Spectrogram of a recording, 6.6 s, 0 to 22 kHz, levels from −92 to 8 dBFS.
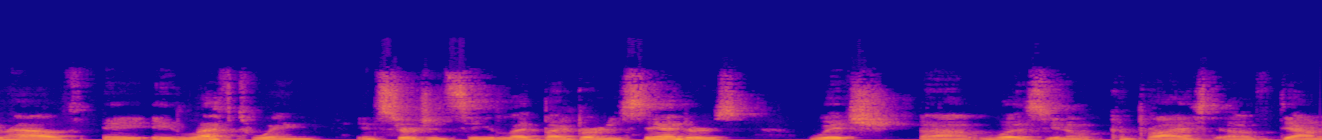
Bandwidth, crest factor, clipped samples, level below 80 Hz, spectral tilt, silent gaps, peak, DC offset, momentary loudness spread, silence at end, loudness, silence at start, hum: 11.5 kHz; 16 dB; under 0.1%; -60 dBFS; -4.5 dB/octave; none; -8 dBFS; 1%; 8 LU; 0 s; -25 LUFS; 0 s; none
